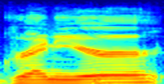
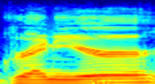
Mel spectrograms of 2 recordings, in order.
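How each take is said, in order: First: The name has a general American pronunciation. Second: The name has a general American pronunciation.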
